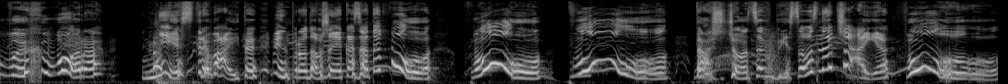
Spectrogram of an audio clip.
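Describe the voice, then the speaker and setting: In a cartoonish character voice, a woman talks at a very slow pace with extremely high pitch and very wide pitch swings. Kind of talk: comedy cartoon dub.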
